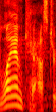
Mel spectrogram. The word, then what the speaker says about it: Lancaster: to say Lancaster County, you say it like a reasonable person, Lancaster. That's how I said it before I came.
